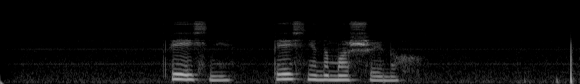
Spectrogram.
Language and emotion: Russian, neutral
